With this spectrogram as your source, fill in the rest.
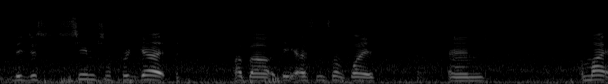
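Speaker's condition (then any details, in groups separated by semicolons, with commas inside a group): Cerebral palsy; from birth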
